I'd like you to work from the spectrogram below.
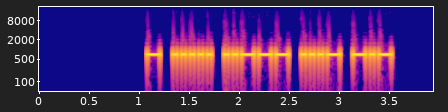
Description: Morse code, heard as a keyed tone, about 28 wpm, 700 Hz. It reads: T52VK
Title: Code Groups - 5 Letter:Numbers - 28wpm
